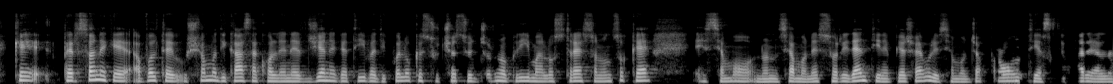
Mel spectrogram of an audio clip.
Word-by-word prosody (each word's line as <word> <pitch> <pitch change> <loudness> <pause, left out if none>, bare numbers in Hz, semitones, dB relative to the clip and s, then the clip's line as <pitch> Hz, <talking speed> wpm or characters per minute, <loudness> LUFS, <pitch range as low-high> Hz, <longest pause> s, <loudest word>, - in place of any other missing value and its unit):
che 190 -2 +1
persone 190 +4 +4
che, 170 -5 +3
a - - -1
volte 180 -3 +3
usciamo 180 +5 0
di 160 - -1
casa 165 0 +3
con 150 -1 0
l'energia 145 +3 +1
negativa 155 -1 -1
di 135 -1 -6
quello 165 +4 0
che 170 - -3
è - - -10
successo 160 0 -4
il 150 - -6
giorno 160 +4 -2
prima, 155 -1 -1
lo 145 +1 -1
stress, 160 +2 0
o - - -2
non 145 +1 -3
so 190 - -5
che 175 -1 +2 0.4
e 155 - -9
siamo 140 +1 -2
non 130 0 -1
siamo 135 0 0
né 130 +3 0
sorridenti 150 +4 +2
né 135 -1 -2
piacevoli 150 +4 +1
e - - -2
siamo 130 -1 -5
già 125 +4 -4
pronti 150 +1 -1
a - - -2
scappare 140 +1 -3
alla. 130 0 -1
150 Hz, 215 wpm, -23 LUFS, 145-165 Hz, 0.4 s, persone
